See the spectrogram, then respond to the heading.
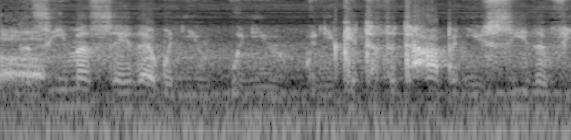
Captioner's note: groans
